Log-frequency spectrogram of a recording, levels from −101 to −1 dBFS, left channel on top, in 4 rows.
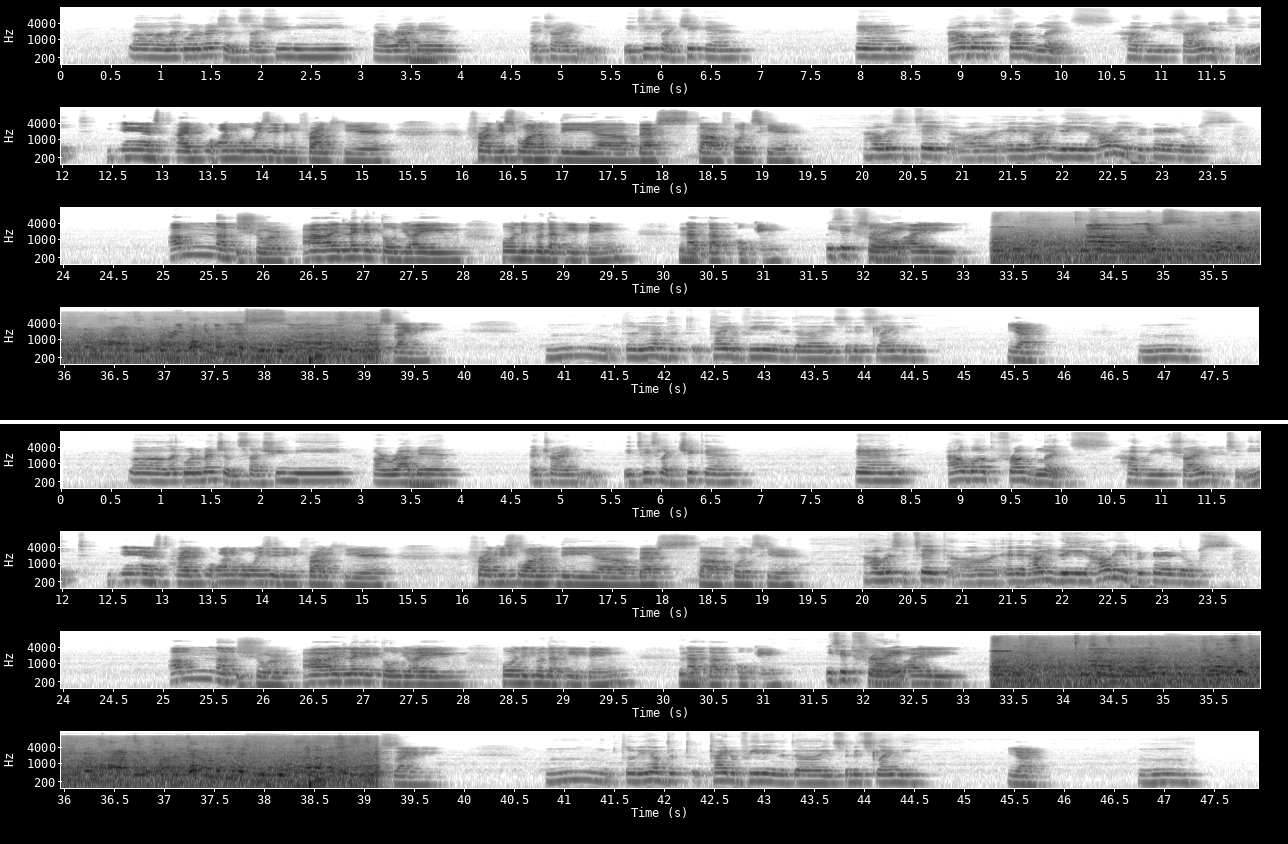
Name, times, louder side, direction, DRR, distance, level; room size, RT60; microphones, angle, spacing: voice 1, 0.7-2.8 3.1-3.8 4.7-5.3 5.6-6.8 7.9-8.4 8.9-12.0 20.0-23.7 30.2-30.4 31.6-32.4 35.9-36.3 40.8-44.5 46.7-47.3, right 2 dB, 55° right, 6 dB, 3.9 m, -41 dB
voice 2, 3.4-3.7 12.6-15.6 16.1-19.3 25.1-29.6 30.2-31.2 32.1-32.9 34.2-35.4 36.9-39.7 45.4-45.8, left 3 dB, 45° left, 1 dB, 4.0 m, -37 dB
sound 1, 33.3-39.2, right 4 dB, 80° right, 1.0 m, -25 dB
22.5 x 8.9 x 3.7 m, 0.33 s
head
